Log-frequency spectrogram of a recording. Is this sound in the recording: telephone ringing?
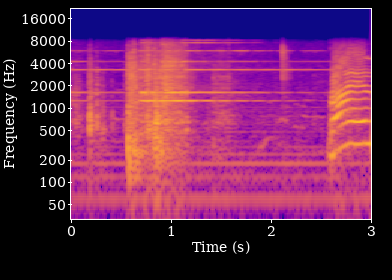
yes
